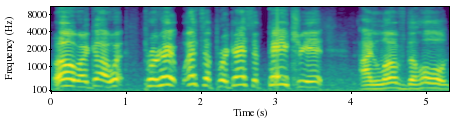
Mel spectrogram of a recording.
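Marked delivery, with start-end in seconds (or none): 0.0-3.6 higher, louder mock confusion; imitating a baffled YouTube commenter; confused commenter. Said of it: "I loved reading the comments like".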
